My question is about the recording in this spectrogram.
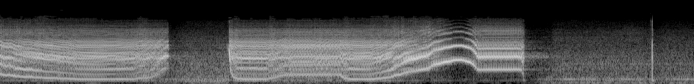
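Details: Packard Bell 35 tube AM radio chassis, old and previously stored outside: loud whistling squeals swooping up and down like a theremin, cutting in and out; set oscillating, cause unconfirmed, owner suspects a previously replaced 18k resistor.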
